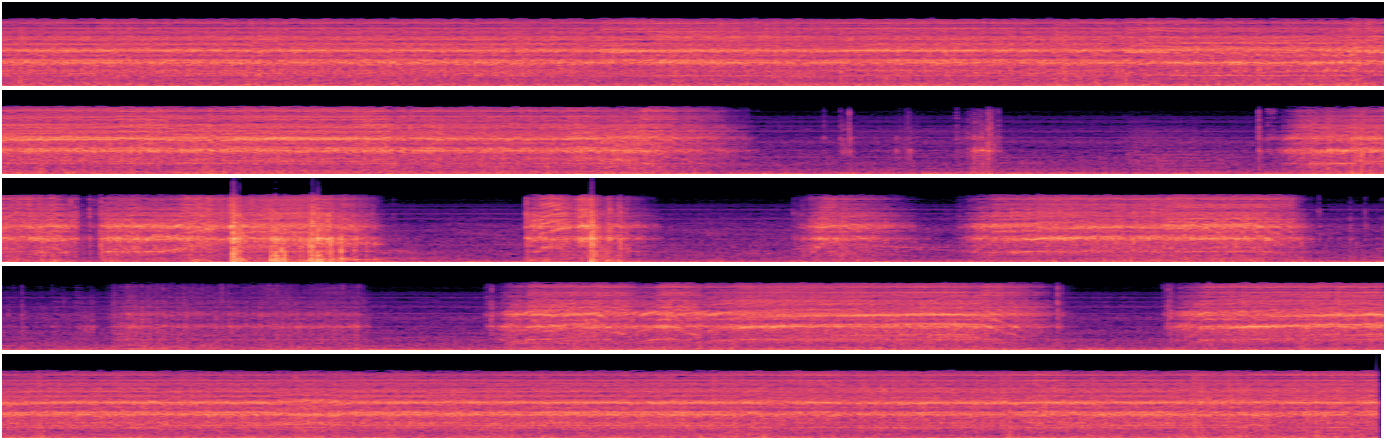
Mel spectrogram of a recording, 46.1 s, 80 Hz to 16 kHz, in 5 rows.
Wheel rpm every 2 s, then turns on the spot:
160, 160, 160, 160, 160, 160, 140, 10, 0, 120, 100, 40, 70, 70, 10, 60, 140, 50, 150, 160, 160, 160, 160.
28-30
